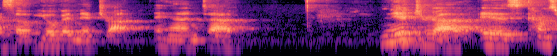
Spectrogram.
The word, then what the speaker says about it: yoga nidra: Uh you've heard it pronounced yoga nidra but uh the true Sanskrit is is a little i not a long i. So yoga nidra and uh nidra is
